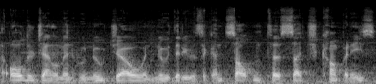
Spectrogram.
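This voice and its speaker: A man with a very deep, low voice speaks very fast in a strong New England accent, his intonation fairly even. Noticeable background noise runs underneath. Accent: heavy Yankee. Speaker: company co-founder. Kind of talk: interview.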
